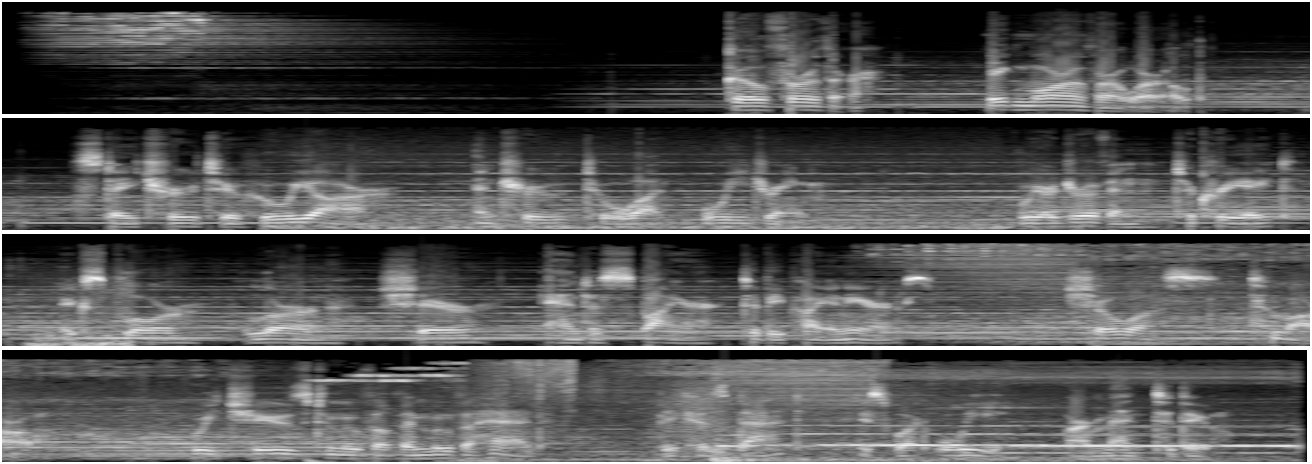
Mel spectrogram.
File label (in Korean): 영어 남 낮은톤; HCD 16 GENESIS VISION G CONCEPT CAR DESIGN FLIM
